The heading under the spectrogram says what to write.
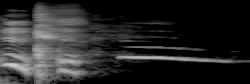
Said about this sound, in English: Sorry, I had a little coughing fit.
